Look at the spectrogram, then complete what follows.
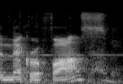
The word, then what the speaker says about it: Necrophos: uh ildin on the necrophos which i believe is how you pronounce that actually because i think it's the same pronunciation as phosphorus yeah i think something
